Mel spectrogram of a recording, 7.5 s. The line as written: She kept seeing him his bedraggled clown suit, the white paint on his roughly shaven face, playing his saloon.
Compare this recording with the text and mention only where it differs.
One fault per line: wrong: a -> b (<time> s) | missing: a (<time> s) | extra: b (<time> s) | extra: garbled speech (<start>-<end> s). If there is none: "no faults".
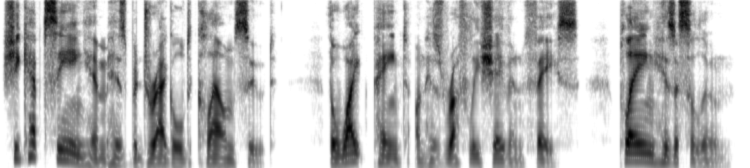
no faults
